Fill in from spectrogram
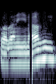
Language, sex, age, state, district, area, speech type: Dogri, male, 18-30, Jammu and Kashmir, Udhampur, rural, conversation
